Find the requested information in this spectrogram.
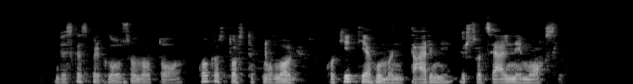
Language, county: Lithuanian, Vilnius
